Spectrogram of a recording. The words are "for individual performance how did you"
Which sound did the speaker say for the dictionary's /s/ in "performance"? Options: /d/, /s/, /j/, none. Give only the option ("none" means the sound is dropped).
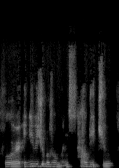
/s/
